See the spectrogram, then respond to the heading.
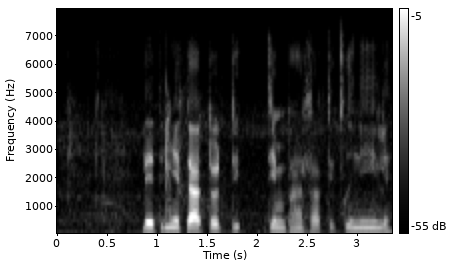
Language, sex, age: Swati, male, 23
